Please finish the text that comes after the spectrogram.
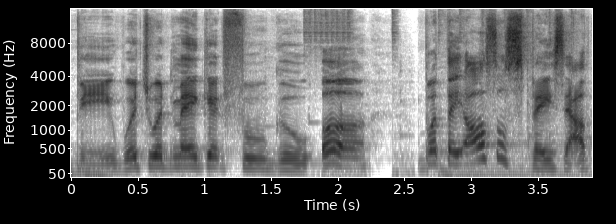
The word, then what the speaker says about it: Fugue: makes me think otherwise and that's the name Fugue yes it's pronounced fug now despite the way this looks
